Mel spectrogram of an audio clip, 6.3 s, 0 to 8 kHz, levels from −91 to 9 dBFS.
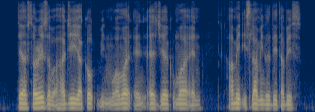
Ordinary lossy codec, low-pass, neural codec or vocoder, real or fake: none; none; codec, 16 kHz, 16 kbps, FreqCodec, smaller model; fake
